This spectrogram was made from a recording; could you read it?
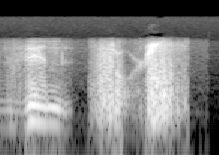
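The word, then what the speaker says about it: XenSource: They bought a product called ZenSource. – Spell that. – X-E-N.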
